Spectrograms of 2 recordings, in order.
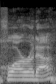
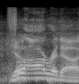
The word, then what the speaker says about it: Florida: You just spent some time down in Florida. Yep. Florida is how you're supposed to say it, not Florida.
